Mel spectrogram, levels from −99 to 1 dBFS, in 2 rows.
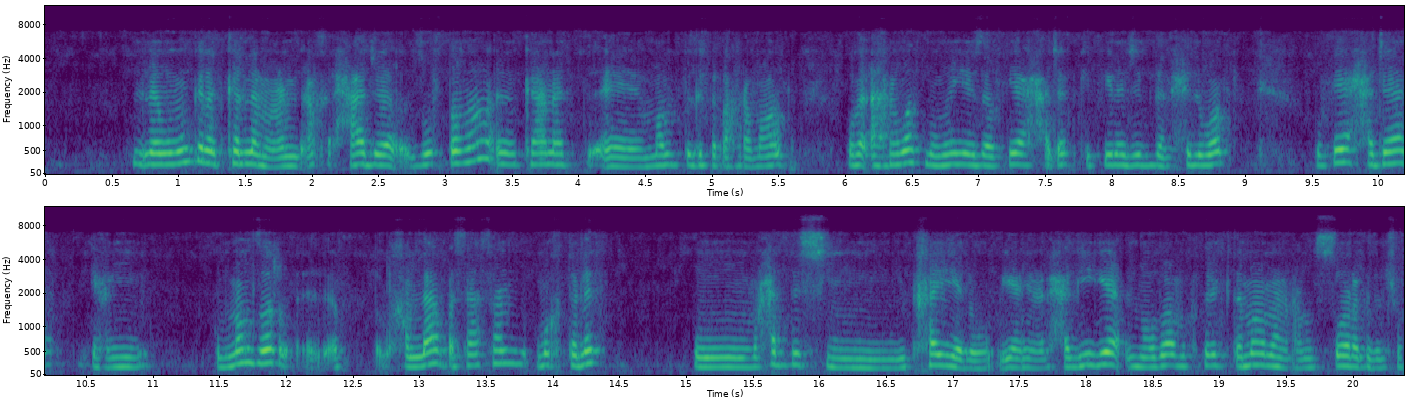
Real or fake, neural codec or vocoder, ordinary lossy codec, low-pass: fake; codec, 16 kHz, 4.8 kbps, FACodec; Opus, 16 kbps; 7.2 kHz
